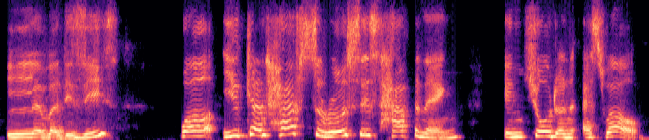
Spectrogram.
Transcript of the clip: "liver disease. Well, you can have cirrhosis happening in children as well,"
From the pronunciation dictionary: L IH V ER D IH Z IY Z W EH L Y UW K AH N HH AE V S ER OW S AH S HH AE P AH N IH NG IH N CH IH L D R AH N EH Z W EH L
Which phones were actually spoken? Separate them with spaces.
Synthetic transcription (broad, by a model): L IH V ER D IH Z IY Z W EH L Y UW K AH N HH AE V S ER OW S AH S HH AE P AH N IH NG IH N CH IH L D R AH N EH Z W EH L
